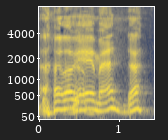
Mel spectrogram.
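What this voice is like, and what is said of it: Weak attempt at Canadian accent. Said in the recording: “I went for the Canadian accent. I fell short.”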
